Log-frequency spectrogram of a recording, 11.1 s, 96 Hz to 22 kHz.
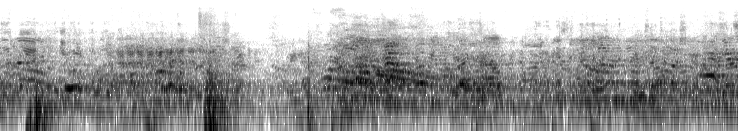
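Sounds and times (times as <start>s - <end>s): crowd shouting and chattering: 0.0s - 11.0s
wrestler body thud: 0.4s - 5.6s.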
